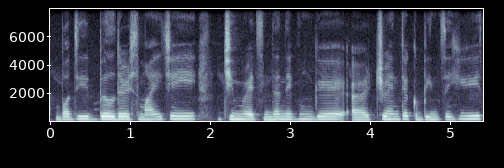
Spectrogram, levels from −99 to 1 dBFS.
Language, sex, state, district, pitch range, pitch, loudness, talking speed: Rengma, female, Nagaland, Kohima, 175-195 Hz, 185 Hz, -16 LUFS, 165 wpm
